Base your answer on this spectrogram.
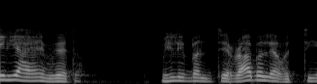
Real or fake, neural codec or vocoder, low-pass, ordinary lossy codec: fake; codec, 16 kHz in and 24 kHz out, 0.4 kbps, LongCat-Audio-Codec, two codebook decoder; 5.4 kHz; none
